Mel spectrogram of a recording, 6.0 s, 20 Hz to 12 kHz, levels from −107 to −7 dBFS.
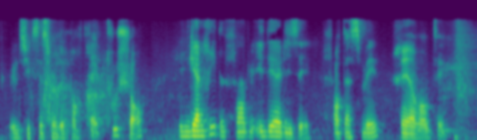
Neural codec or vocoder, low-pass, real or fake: codec, 16 kHz, 2 kbps, X-Codec, HuBERT features, trained on balanced general audio; 7.2 kHz; fake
